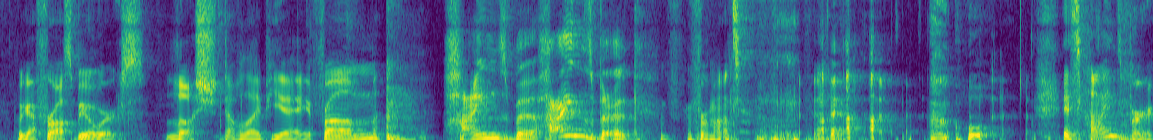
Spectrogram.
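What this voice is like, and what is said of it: Exaggerated German/Austrian accent impression. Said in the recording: “I had to say it in a very racist German accent... That was a pretty good impression of a German... that was actually Arnold Schwarzenegger... Austrian.”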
